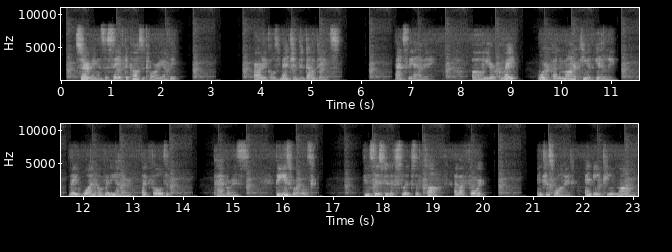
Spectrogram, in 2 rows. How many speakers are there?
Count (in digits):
1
